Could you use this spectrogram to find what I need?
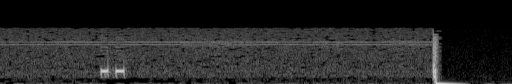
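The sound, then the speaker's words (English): A brief radio key-up: steady static hiss opens the channel, two short beeps sound early on, then the carrier cuts off abruptly with a click, leaving near silence. No one speaks. “I think that was actually a quick key of Whiskey 7 EHS, who didn't answer the first time around”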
